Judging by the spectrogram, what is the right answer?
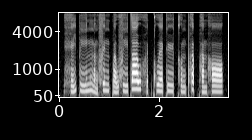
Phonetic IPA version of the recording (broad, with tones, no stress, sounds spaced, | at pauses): h e˨˥ j p iː˨˧ n ŋ ɐ˨˩ ŋ f ɪ˧ ŋ p ɐ˨˧ w f iː˧ t̪ aː˥ w h ɵ˨˥ t̚ kʷʰ ɛː˧ k yː˧ kʰ ʊ˧ ŋ pʰ ɐ˥ p̚ h ɐ˧ m h ɔː˧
